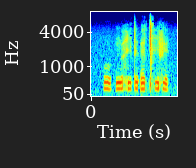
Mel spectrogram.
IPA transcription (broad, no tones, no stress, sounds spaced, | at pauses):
ʊ | ŋ ø h i t ɪ ʔ ɛ ǀʰ i fʲ ɛ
